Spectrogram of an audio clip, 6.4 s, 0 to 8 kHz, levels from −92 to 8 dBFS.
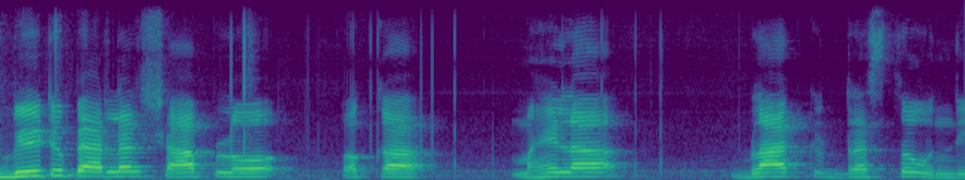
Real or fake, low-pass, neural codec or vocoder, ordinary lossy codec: real; none; none; none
